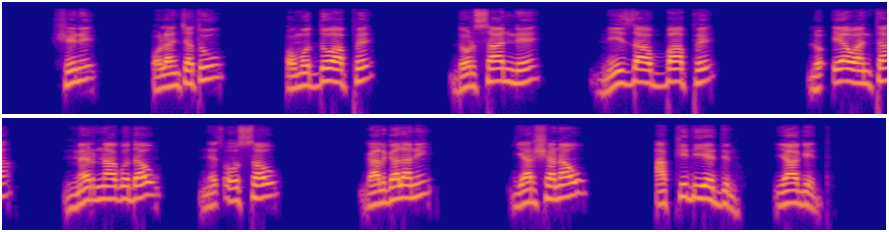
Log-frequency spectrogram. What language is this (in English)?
Dawro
